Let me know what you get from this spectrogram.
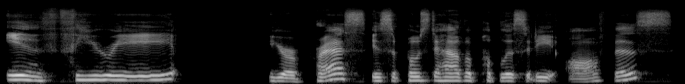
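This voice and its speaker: A woman's voice: lowish voice, takes it slowly, no room sound, studio quality. A middle-aged woman answering as an interview guest and academic author, candid, colloquial and emphatic.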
